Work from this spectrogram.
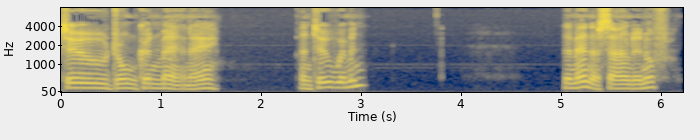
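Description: A middle-aged police detective, stern and watchful, firing off brisk questions in a raised, firm voice, as a man puts him on for an audiobook. The sound is close and dry, with no room around it. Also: fairly high pitch, no echo. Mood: probing. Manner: brisk, probing questions, firm then softening.

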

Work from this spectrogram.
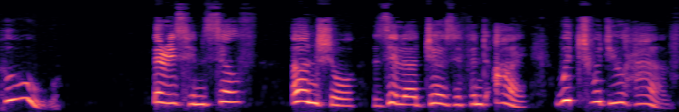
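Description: Woman acting a sharp, high-pitched haughty young lady. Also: lively intonation, takes it slowly. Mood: scornful. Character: scornful, sharp-tongued young woman of the house.

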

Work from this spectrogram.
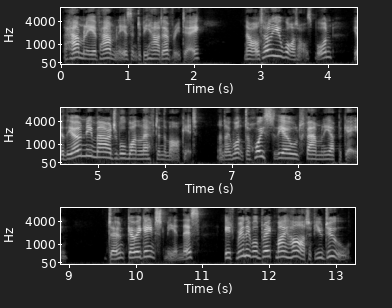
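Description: A woman voicing a gruff, hot-tempered old country squire in an audiobook, blustering and emphatic, with rustic old-fashioned phrasing. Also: medium pitch, expressive, a little fast, pushed and bright, no echo, studio quality. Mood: urgent, gruff. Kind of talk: audiobook character dialogue.

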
